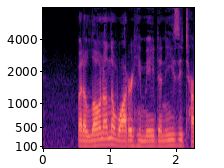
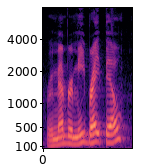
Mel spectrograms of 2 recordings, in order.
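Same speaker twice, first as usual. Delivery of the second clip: high, teasing goose voice; old goose voice; 8 semitones higher than usual. Acted. Goose asking the gosling if he remembers her, fond. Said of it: "said Loudwing".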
